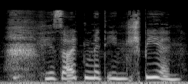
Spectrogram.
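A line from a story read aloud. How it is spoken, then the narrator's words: Sighing. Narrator (German): seufzt Luise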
